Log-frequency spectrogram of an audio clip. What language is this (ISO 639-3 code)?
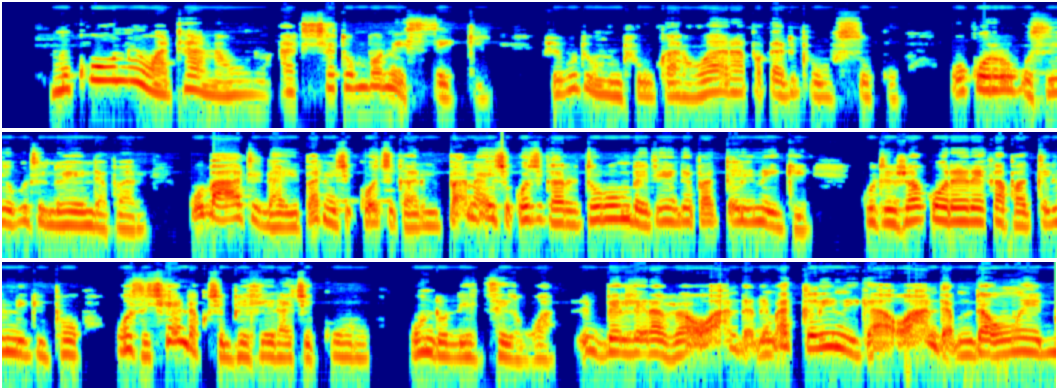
ndc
